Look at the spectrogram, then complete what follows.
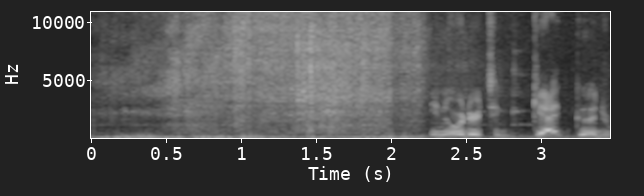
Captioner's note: skis slide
